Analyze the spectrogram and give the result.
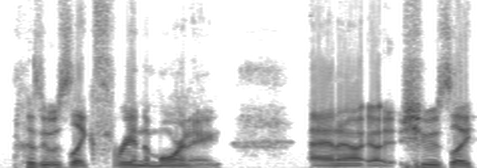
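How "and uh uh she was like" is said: normal talking voice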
